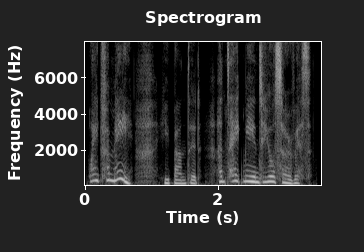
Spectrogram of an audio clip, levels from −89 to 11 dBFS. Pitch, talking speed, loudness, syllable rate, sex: 265 Hz, 185 wpm, -23 LUFS, 6.0 syllables/s, female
